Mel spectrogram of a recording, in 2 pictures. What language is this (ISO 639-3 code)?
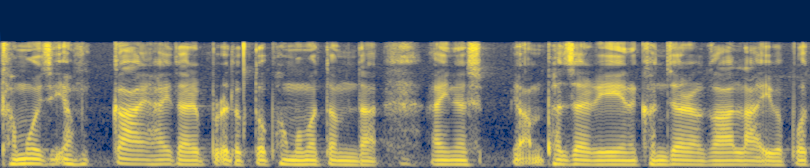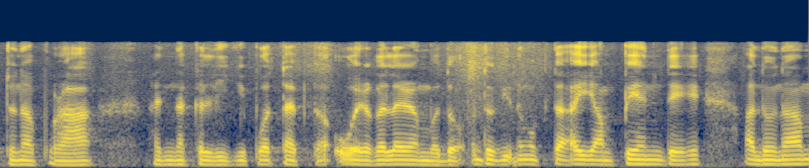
mni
